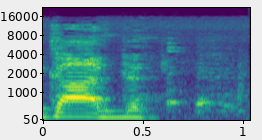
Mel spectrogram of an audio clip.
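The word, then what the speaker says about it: guard: ए आ गया है और इसका नियम है कि यू के सामने सामने वोवेल नहीं आना चाहिए। तो जो ए आया है दोस्तों ए वोवेल हो गया है। तो इसलिए दोस्तों यहां पर यू साइलेंट हो जाएगा। तो इसको दोस्तों सीधा पढ़ेंगे गार्ड।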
